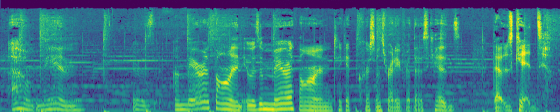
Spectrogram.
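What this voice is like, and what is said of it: Tired, weary voice. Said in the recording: “now you can hear it in my voice. I'm so tired.”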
